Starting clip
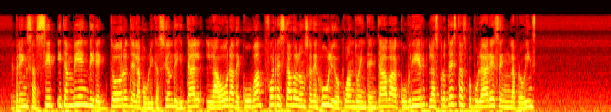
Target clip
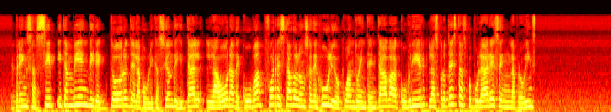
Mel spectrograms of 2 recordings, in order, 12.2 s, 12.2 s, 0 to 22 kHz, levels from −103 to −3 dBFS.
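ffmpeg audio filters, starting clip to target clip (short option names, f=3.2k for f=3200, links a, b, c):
-af "lowshelf=f=130:g=-5.5,volume=3.5dB"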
